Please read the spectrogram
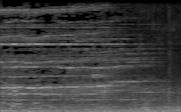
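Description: Eurostar high-speed train giving off several steady high-pitched whining tones over a low rumble. The highest tones fade out near the end.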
